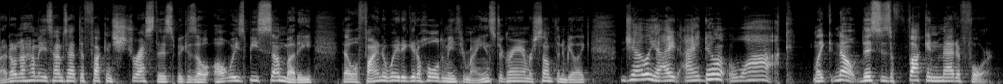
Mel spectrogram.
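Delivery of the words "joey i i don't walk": high, slow whiny fan voice; drawn-out complaining follower; mock whiny listener. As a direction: whine it like a nitpicking fan.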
